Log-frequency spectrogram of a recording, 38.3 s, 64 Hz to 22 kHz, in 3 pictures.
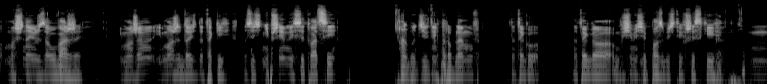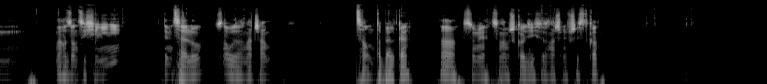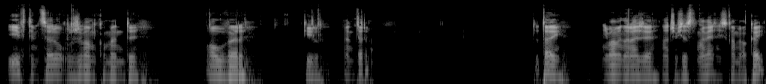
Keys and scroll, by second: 19.6 Escape, 28.2-29.7 typing, 30.6 Return.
